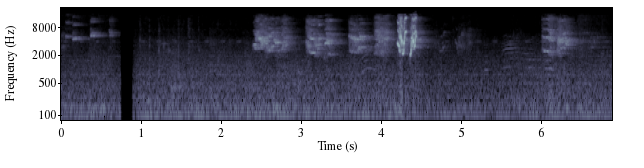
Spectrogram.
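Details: Female lovebird in long ngekek chattering, opening with faint chirps, then a run of rough, scratchy squawk bursts climbing to two sharp loud peaks, ending with one more raspy phrase after a pause.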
